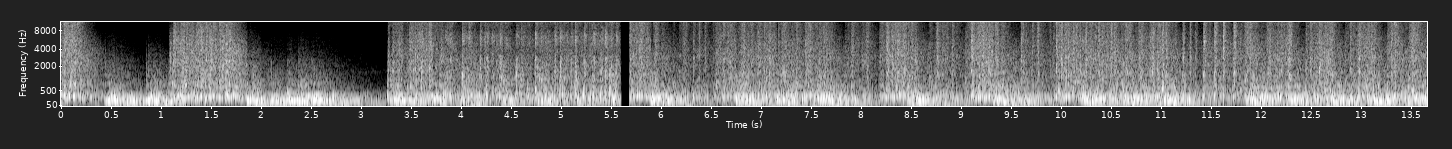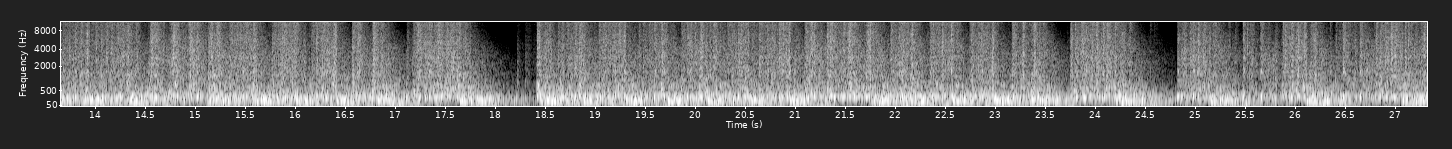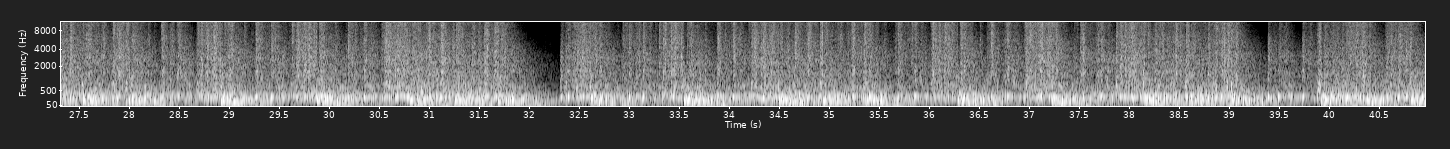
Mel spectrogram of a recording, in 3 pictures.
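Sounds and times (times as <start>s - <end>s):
massed drums rolling: 1.8s - 6.9s, 40.4s - 40.9s.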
